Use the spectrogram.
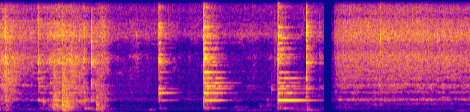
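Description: A spoon clinks and scrapes against a metal pot while food is stirred, several sharp ringing knocks spaced irregularly, with soft kitchen noise and a faint hiss between them.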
